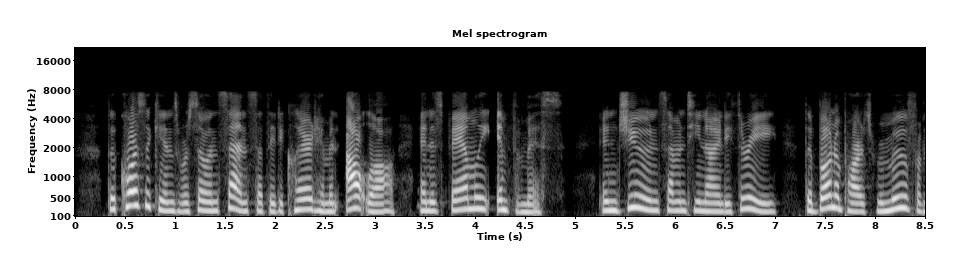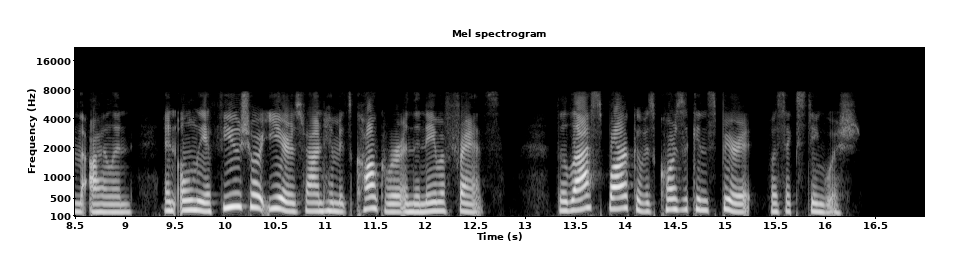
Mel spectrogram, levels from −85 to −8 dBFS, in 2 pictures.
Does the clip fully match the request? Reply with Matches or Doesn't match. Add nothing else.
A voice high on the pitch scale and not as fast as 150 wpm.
Doesn't match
